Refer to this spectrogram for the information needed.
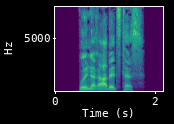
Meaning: strong/mixed nominative/accusative neuter singular superlative degree of vulnerabel
- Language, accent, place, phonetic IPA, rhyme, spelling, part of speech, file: German, Germany, Berlin, [vʊlneˈʁaːbl̩stəs], -aːbl̩stəs, vulnerabelstes, adjective, De-vulnerabelstes.ogg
